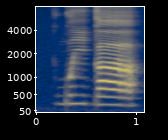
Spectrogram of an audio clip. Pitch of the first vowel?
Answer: low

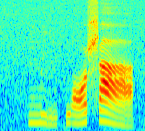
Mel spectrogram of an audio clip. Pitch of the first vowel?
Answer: low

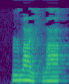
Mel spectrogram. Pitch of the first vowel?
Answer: falling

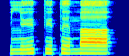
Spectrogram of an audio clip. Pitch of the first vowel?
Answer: rising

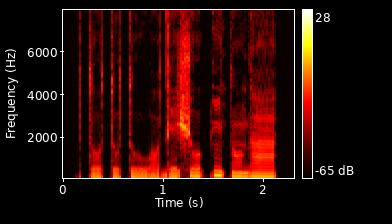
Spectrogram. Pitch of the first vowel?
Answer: low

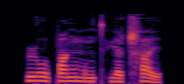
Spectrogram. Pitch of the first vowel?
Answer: falling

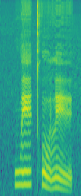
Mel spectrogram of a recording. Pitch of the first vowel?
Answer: high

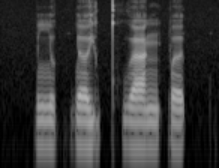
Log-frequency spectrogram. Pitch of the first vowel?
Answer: low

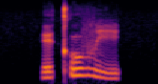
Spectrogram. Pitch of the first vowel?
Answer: rising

